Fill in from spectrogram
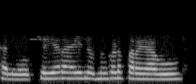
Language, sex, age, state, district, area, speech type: Malayalam, female, 18-30, Kerala, Idukki, rural, conversation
